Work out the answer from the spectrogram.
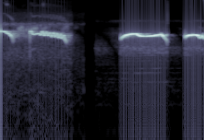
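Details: Song of the Montane nightjar (Caprimulgus poliocephalus): drawn-out shrill whistles, the first dipping then level, followed by a shorter steady whistle and a brief third note.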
